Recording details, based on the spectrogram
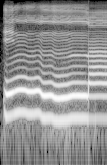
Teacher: আমি নুনের মধ্যে গুন্না করছি আপনিও নাকের বাঁশি দ্বারা গুনাহ করবেন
